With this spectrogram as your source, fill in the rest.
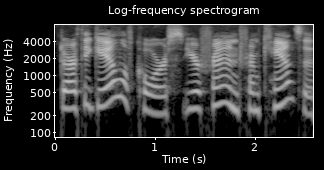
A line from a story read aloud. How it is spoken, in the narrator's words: she answered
